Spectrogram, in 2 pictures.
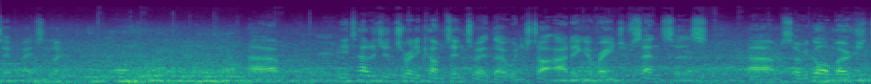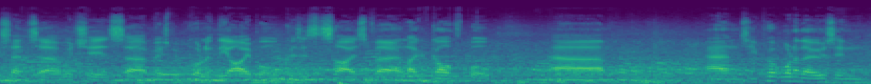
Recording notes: Fibaro Swipe at Gadget Show Live. The second of my smart home interviews from Gadget Show Live comes from Fibaro and their “Home Intelligence”.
